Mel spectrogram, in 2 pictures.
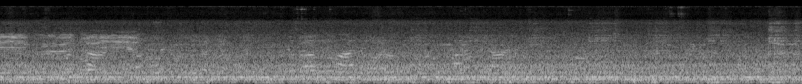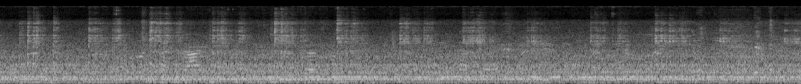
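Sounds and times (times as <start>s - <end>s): train wheels rumbling on rails: 0.0s - 16.0s
wheel clicks and clanks: 6.0s - 16.0s.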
